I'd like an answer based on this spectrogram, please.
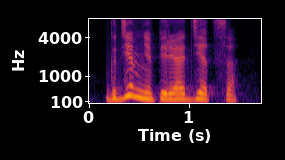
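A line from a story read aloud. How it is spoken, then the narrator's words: Icy question. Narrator (Russian): спросила ледяным тоном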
